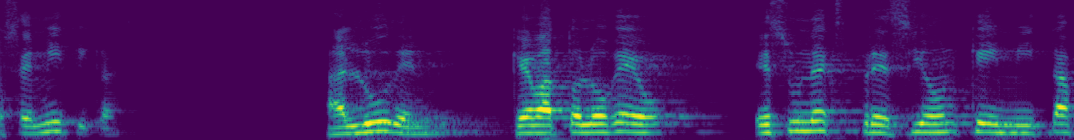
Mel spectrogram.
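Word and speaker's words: βαττολογέω: En esta palabra de vanas repeticiones o hablar solo por hablar, sí se traduce así, pero el originario que es el griego coiné se pronuncia batologueo.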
